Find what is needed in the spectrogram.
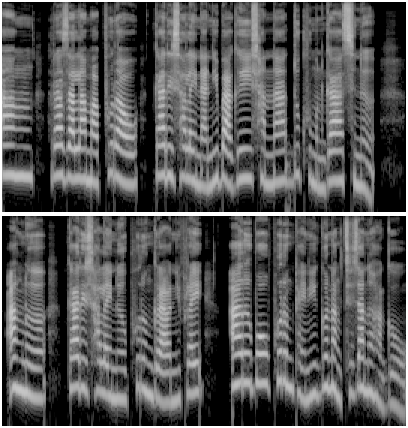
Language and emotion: Bodo, fearful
